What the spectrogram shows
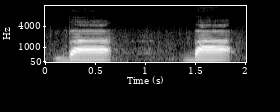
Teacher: বা দুটি ঠোরের মাঝখান থেকে উচ্চারিত হবে · বলেন আমার সাথে, ঠোঁট মিলিয়ে বলেন আলিফ আলিফ বা বা। দুটি ঠোঁটের মাঝখান থেকে উচ্চারিত হবে বা।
